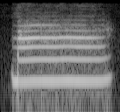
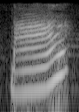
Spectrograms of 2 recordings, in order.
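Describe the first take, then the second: First: The pitch stays high and level. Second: The pitch rises from middle to high. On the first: "1성은 평평하게 발음이에요" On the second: "이성은 누구 갑자기 불렀을 때, 네? 이런 느낌으로 발음해 주세요"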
